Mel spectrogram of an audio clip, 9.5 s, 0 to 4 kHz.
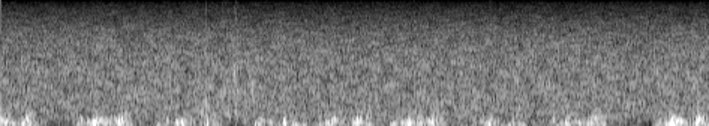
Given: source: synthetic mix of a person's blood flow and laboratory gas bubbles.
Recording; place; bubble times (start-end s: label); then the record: Doppler ultrasound of blood flow; precordium
2.62-2.82 s: bubbles
2.88-3.19 s: bubbles
3.32-3.42 s: bubbles
From the record:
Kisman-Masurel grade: 211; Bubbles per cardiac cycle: several, 3 to 8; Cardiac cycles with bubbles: 1 to 10%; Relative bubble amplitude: barely perceptible (0.100 to 0.250); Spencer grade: 1 (occasional bubble signal discernible with the cardiac motion signal, with majority of cardiac periods free of bubbles); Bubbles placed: anywhere in the cardiac cycle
